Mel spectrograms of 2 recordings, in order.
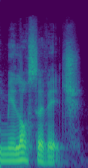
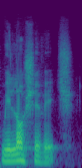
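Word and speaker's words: Milošević: putting him on trial in The Hague to pronounce his name, they all say Milosevic. And at one point his defense team made a point of this. Can you please at least get his name right, Milosevic?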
